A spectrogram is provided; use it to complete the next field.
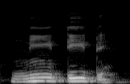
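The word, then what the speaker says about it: needed: নিডিড। এখানে ড সাউন্ড রয়েছে। ড সাউন্ডেরর পরে ইডি রয়েছে। আর তাই যেহেতু ড সাউন্ডের পরে ইডি রয়েছে তাই এর উচ্চারণ হবে নিডিড।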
